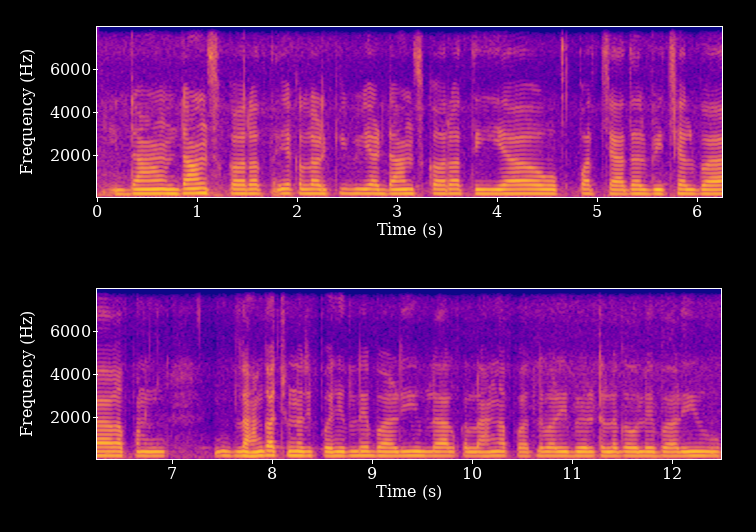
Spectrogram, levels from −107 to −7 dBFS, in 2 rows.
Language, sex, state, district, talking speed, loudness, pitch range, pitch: Bhojpuri, female, Uttar Pradesh, Deoria, 135 wpm, -26 LUFS, 190-200 Hz, 195 Hz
